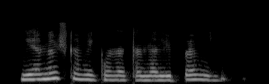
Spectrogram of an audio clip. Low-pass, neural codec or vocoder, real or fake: 7.2 kHz; codec, 16 kHz, 1 kbps, FreqCodec, smaller model; fake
